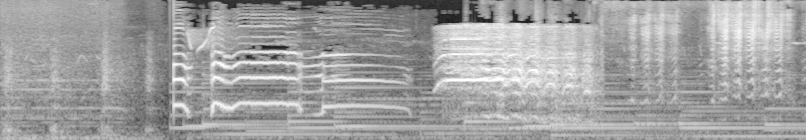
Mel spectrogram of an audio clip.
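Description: A rooster crowing twice over background music. The first crow comes about a second in, after a steady noise cuts off, and the second comes about two seconds later.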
